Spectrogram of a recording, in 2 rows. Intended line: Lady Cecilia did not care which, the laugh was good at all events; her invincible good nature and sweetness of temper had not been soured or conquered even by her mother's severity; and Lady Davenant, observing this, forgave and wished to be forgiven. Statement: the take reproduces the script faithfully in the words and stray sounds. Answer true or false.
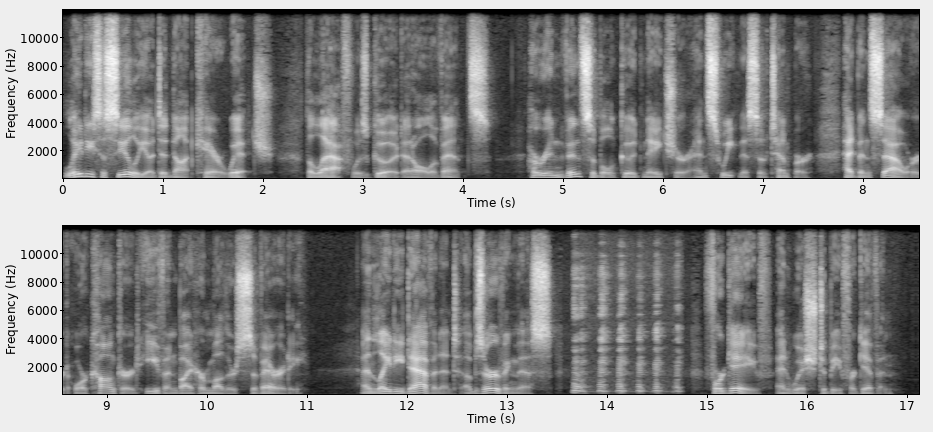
false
